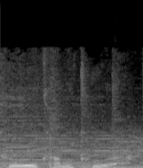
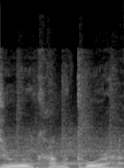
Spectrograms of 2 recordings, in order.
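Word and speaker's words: Izuru Kamukura: placard says hope Peak hes Peak Academy founder Kuru Kamakura the founder of hes Peak Academy and this name is zuru Kamakura I said it wrong the first time but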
